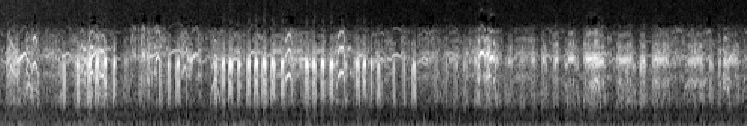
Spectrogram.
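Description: Sandwich Terns give harsh, grating, rasping calls in rapid overlapping bursts, like a busy colony, with no pause throughout.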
